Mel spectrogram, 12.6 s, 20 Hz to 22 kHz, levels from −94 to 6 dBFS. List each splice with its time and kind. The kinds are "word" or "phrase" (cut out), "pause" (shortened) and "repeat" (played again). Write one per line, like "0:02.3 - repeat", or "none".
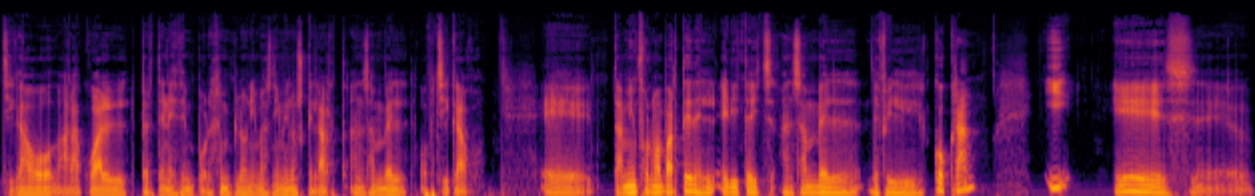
0:01.3 - pause
0:04.2 - pause

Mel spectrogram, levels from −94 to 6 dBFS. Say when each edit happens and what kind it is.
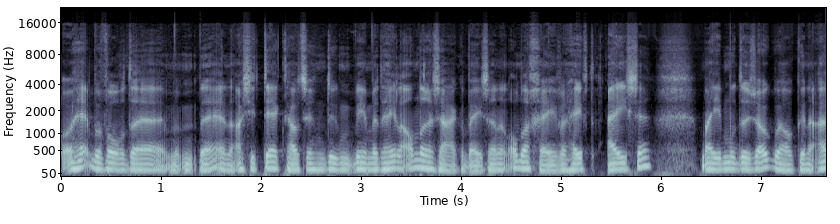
none

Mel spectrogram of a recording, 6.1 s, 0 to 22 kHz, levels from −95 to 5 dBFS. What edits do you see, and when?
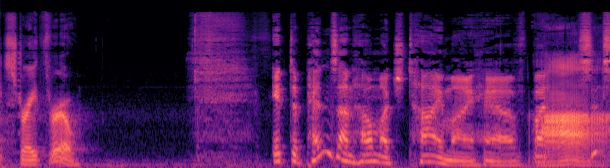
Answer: none

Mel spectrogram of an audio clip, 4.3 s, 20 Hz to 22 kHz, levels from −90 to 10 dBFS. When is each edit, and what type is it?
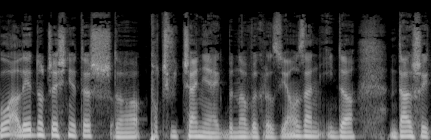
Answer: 0:01.1 - word
0:01.5 - word

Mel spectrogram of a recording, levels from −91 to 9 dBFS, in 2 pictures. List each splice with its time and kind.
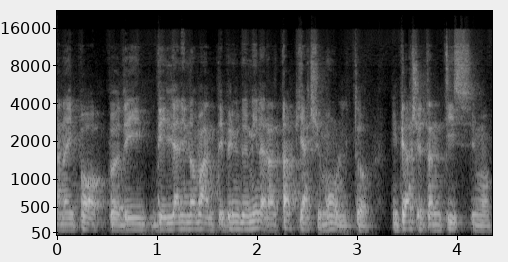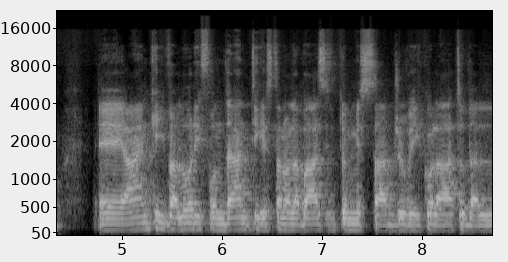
none

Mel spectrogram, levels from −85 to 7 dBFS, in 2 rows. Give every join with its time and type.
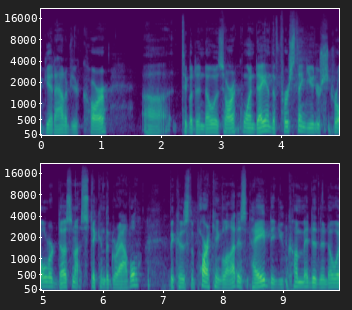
0:02.5 - word
0:04.6 - word
0:08.4 - word

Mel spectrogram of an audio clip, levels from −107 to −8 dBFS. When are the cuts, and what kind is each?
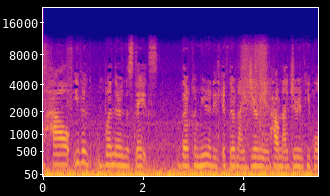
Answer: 0:03.5 - word
0:04.5 - word

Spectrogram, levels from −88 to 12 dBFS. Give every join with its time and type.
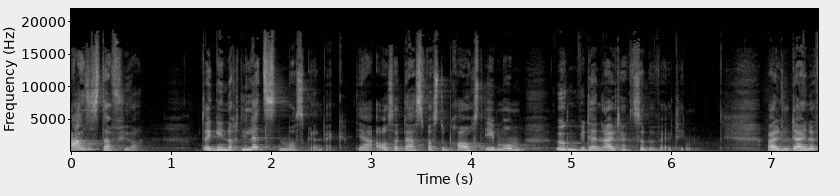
0:02.8 - pause

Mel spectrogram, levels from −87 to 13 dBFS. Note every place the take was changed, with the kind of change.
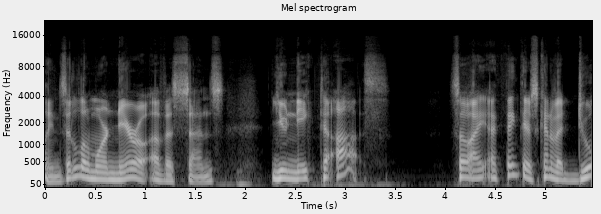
none

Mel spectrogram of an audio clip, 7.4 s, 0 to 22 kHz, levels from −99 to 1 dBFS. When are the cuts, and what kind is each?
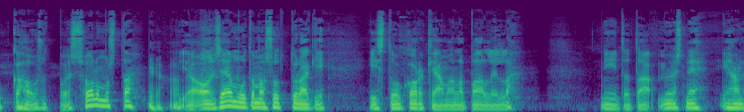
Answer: none

